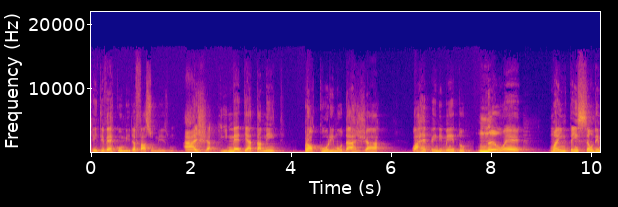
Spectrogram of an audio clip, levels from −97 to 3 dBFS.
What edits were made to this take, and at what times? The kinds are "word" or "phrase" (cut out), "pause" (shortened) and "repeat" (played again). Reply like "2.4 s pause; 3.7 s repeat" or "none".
4.1 s pause; 7.6 s pause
